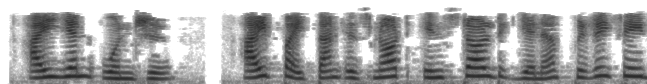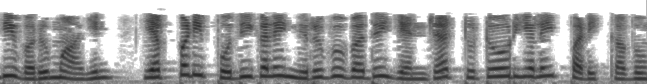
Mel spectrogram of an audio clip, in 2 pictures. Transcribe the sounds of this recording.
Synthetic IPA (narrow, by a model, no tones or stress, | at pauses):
ɐɪɛnɔndrɯ | ɐɪpːɐɪt̪ːaːnɪsnaːʈɪnsʈaːlɖɛnɐpɪɻɐɪsɛjðiʋɐɾɯmaːjɪn | ɛpːɐɽipɔðɪɣɐɭɐɪnɪrɯʋɯʋɐðɯɛndrɐʈʊʈoːɾɪjɐlɐɪpːɐɽɪkːɐʋɯm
